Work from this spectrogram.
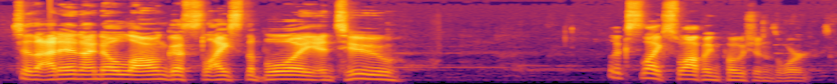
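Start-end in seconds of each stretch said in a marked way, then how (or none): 0.1-3.0 slow, deliberate character voice. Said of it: "that's the stocking voice".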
